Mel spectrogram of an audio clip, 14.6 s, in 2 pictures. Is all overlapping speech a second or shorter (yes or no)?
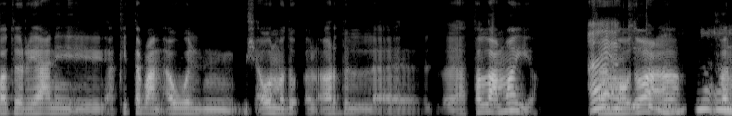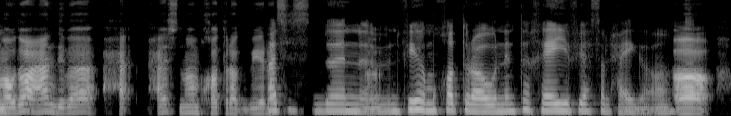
no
